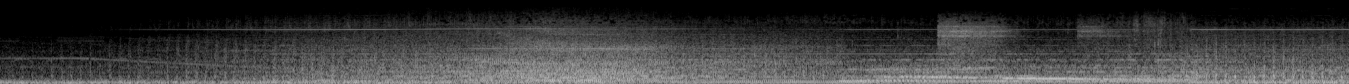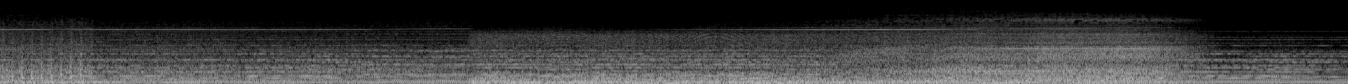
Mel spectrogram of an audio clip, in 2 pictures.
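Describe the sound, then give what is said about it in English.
Computer-generated helicopters drone steadily and loudly throughout as they fly around attacking a humanoid, their engine and rotor noise filling the scene, mixed with bursts that sound like gunfire and heavy rumbling action. No one speaks. “And again, it's more CG, and its helicopters are flying round and attacking the humanoid.”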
